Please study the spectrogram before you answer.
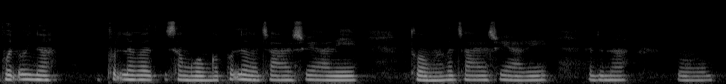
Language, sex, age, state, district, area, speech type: Manipuri, female, 18-30, Manipur, Bishnupur, rural, spontaneous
